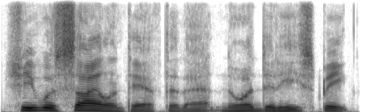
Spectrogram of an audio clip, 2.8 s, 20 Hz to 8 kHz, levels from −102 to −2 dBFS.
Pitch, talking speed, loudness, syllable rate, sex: 135 Hz, 195 wpm, -18 LUFS, 4.3 syllables/s, male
